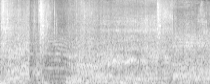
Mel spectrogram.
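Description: Film soundtrack of a Bigfoot creature letting out a loud, harsh, rasping roar.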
